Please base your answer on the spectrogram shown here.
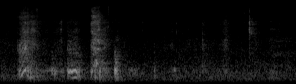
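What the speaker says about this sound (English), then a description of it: "Now on the front zipper here," A clothing zipper on a front pocket is pulled open in several quick, close rasping strokes, followed by faint rustling and small handling sounds.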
